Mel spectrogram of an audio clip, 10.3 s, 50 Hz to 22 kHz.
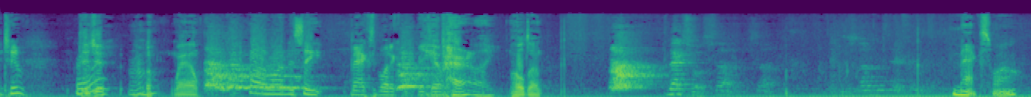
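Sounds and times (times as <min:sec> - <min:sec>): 
speech: 0:00.0 - 0:05.5, 0:06.7 - 0:07.9, 0:08.6 - 0:10.3
low steady hum: 0:00.0 - 0:10.3
dog barking: 0:02.0 - 0:03.3, 0:03.9 - 0:04.5, 0:06.1 - 0:06.7.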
